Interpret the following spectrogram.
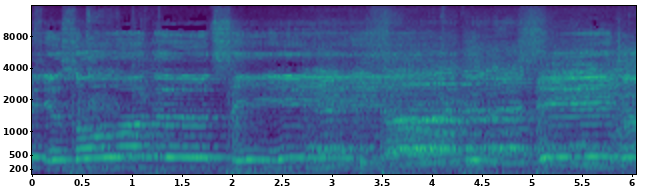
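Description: Church choir singing a gospel hymn in long, held notes.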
